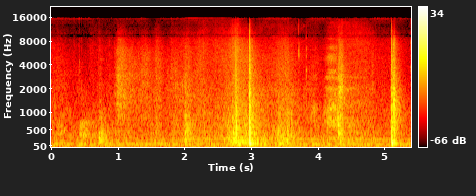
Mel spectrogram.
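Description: Bedding rustles as a blanket is pulled.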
